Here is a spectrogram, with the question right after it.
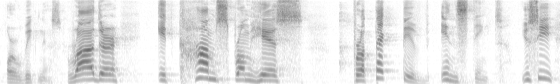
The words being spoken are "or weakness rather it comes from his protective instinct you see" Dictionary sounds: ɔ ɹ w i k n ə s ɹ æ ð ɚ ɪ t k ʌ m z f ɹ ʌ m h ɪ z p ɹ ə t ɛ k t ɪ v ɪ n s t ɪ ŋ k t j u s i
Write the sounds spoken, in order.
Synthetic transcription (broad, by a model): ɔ ɹ w i k n ə s ɹ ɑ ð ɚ ɪ t k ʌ m s f ɹ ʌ m h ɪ s p ɹ ə t ɛ k t ɪ v ɪ n s t ɪ ŋ k t j u s i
